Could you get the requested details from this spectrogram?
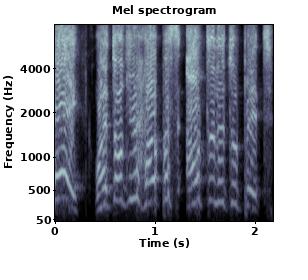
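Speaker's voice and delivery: loud shout, projected upward. Voicing a character calling up to harpies hovering above: shouting at harpies above. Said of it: "Hummel's gonna shout at the Raven Harpies".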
